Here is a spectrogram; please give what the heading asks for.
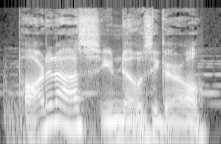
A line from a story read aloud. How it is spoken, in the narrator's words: the doctor added, chuckling in that uncomfortable way he developed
